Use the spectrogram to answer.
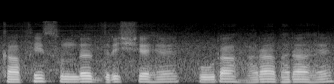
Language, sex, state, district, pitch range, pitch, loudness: Hindi, male, Chandigarh, Chandigarh, 115-125 Hz, 120 Hz, -16 LUFS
